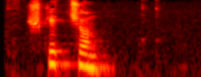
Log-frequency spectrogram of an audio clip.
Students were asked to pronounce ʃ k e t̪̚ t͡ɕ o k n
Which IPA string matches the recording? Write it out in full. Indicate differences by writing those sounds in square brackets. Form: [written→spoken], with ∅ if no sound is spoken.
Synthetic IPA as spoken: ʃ k e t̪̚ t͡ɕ o [k→∅] n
